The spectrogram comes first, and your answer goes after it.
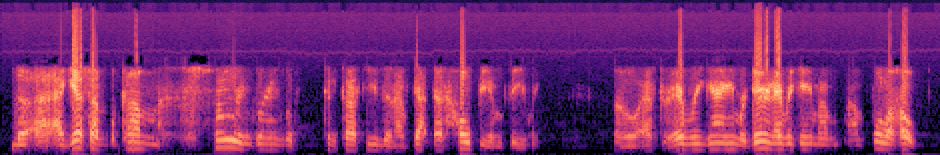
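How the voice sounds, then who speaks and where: A man with a fairly high pitch and ordinary pitch variation talks at a fairly quick pace with big swings in loudness, in a dry, close sound with no echo. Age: 60s. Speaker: caller. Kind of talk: casual chat. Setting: phone call. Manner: halting.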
